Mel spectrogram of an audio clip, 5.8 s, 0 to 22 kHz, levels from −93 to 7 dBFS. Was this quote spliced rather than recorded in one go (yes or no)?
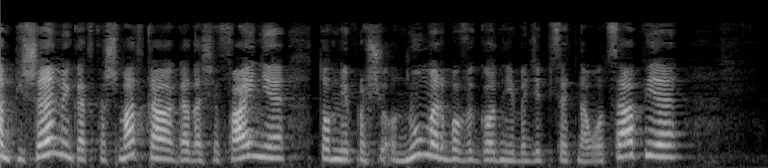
no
